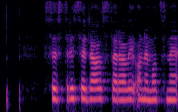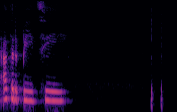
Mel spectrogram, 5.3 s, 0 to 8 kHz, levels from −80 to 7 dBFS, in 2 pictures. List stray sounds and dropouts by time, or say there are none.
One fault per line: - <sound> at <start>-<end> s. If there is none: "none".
none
